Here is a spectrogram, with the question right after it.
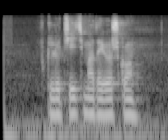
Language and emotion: Russian, neutral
